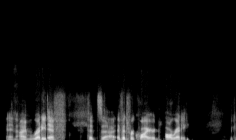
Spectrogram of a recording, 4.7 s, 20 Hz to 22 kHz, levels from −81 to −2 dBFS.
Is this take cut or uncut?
cut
